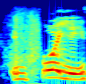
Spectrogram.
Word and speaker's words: employee: Employee. So let's do actually that second syllable stress.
